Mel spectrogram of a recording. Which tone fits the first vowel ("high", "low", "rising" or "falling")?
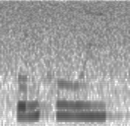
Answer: rising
